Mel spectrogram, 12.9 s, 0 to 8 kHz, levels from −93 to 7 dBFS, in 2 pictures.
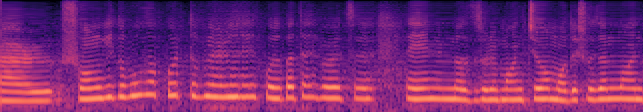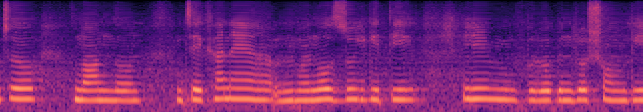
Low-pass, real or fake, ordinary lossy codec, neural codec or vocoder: none; fake; none; codec, 16 kHz, 0.3 kbps, FocalCodec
